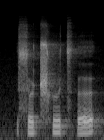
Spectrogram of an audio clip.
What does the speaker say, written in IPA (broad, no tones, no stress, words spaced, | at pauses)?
sɵʈ͡ʂʰɵ t͡sʼə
